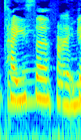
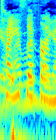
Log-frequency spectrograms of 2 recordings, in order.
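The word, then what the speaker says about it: Taissa Farmiga: Tasia Farmiga? – Oh, Thaisa Farmiga. – Thank you. – Thaisa Farmiga.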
